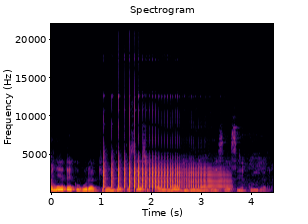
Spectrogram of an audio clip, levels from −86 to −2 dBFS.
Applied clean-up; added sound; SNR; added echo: none; Glass; 2 dB; none.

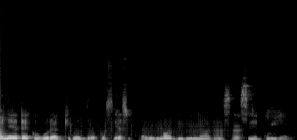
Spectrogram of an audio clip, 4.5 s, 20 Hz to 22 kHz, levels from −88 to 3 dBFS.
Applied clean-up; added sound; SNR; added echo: neural mask model DeepFilterNet 3.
